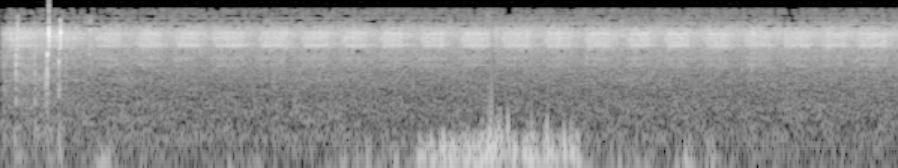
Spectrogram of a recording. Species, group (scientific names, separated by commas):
Cicada orni, Cicadidae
